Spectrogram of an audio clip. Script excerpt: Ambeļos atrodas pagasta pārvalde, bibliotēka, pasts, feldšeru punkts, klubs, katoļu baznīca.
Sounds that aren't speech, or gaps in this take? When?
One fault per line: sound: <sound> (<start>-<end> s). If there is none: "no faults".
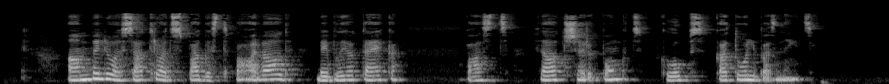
no faults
